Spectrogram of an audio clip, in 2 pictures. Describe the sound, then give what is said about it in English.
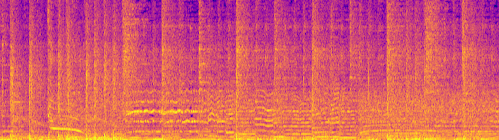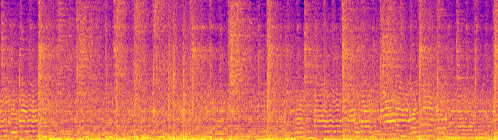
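An electric guitar solo from a band's studio recording wails over the full band, its lead line bending and sliding between notes while drums and bass keep a steady, loud, dense groove throughout. “Now let's listen to this guitar solo.”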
